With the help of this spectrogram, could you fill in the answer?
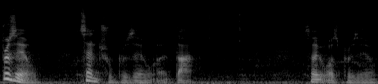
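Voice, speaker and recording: A man speaks with an English accent in a somewhat breathy voice. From England. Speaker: gaming video host. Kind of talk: let's play commentary. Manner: casual, thinking aloud.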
